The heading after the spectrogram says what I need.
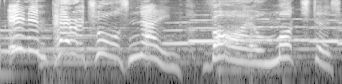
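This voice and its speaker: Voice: very high-pitched, big pitch swings, takes it slowly, creaky, exaggerated voice. A performer voicing a small child who plays a bold knight in a video game, bombastic and declamatory. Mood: indignant, blustering. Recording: music behind the voice.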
